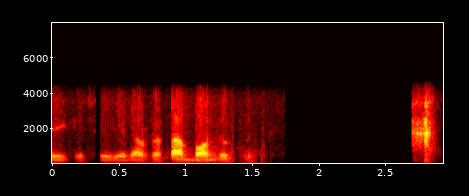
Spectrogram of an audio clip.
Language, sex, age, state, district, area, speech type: Urdu, male, 30-45, Uttar Pradesh, Rampur, urban, conversation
